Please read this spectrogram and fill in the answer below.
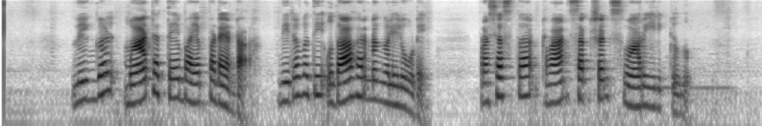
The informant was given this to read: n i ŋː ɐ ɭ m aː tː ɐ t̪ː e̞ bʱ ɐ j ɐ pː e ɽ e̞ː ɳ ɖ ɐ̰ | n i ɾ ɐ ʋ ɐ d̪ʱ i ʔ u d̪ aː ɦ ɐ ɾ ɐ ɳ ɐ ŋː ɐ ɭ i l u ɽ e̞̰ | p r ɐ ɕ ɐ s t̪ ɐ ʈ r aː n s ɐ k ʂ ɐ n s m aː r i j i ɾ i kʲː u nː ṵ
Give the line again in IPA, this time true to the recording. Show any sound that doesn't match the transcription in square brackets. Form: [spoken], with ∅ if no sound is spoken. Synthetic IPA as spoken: n i ŋː ɐ ɭ m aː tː ɐ t̪ː e̞ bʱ ɐ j ɐ pː e ɽ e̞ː ɳ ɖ ɐ̰ | n i ɾ ɐ ʋ ɐ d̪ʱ i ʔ u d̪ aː ɦ ɐ ɾ ɐ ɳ ɐ ŋː ɐ ɭ i l [uː] ɽ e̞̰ | p r ɐ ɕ ɐ s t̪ ɐ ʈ r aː n s ɐ k ʂ ɐ n s m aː r i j i ɾ i kʲː u nː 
